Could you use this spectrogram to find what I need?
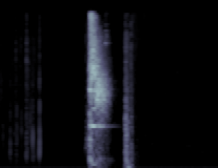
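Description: A metal pole strikes a man with a sharp whack.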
